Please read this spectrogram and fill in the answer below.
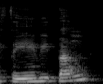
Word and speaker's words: সেবিতং: এখানে ভূতগণাদি সেবিতং শেষে আছে অনুস্বার, পরের অক্ষর কি? ক। এবার আমরা জানি কি ক বর্গের পঞ্চম বর্গীয় অক্ষর হলো উ, তাই এখানে অনুস্বারের উচ্চারণ হবে উ এর মতো।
